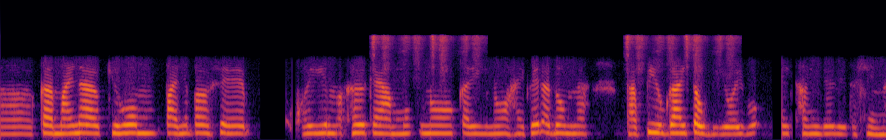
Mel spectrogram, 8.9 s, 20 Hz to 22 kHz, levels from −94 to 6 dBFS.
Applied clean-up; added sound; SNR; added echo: none; Rattle (instrument); 14 dB; none.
